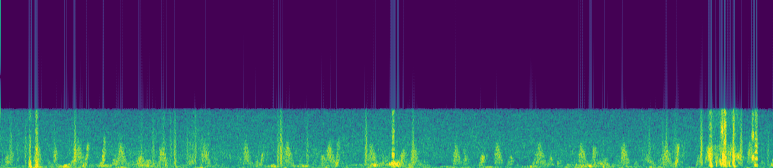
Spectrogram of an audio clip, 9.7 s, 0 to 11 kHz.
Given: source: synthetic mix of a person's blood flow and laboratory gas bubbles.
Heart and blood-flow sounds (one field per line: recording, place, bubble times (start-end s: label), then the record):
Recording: Doppler ultrasound of blood flow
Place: subclavian vein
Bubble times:
8.83-9.27 s: bubbles
9.38-9.47 s: bubbles
From the record:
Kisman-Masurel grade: 223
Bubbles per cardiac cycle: several, 3 to 8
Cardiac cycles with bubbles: 10 to 50%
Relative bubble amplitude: loud (0.450 to 0.775)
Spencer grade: 2 (many but less than half of the cardiac periods contain bubble signals, singularly or in groups)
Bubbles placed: anywhere in the cardiac cycle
